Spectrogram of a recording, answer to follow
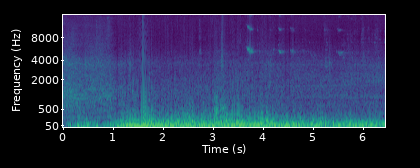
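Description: Wind buffeting the microphone: a loud, flickering low rumble that builds about a second in and holds, with a few faint ticks over it.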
